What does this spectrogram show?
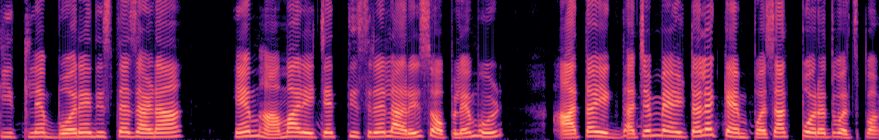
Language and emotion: Goan Konkani, happy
